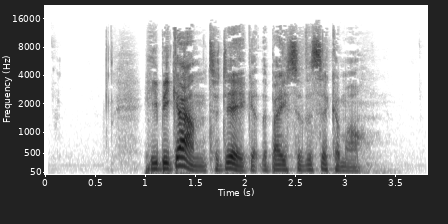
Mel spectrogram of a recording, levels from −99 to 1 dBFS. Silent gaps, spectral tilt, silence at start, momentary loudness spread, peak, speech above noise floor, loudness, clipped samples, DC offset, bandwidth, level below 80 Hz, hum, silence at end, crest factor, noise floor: none; -4 dB/octave; 1 s; 15 LU; 0 dBFS; 58 dB; -17 LUFS; under 0.1%; under 0.1%; 14 kHz; -48 dBFS; none; 0.65 s; 20 dB; -75 dBFS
